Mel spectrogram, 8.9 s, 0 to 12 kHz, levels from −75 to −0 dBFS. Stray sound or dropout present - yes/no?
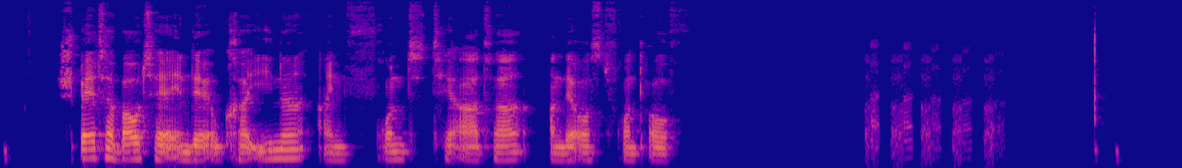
yes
